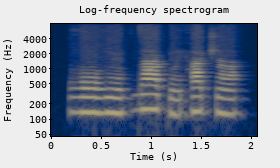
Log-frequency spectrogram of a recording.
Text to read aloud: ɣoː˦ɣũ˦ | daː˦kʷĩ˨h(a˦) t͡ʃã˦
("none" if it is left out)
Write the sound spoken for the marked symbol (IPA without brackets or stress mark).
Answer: a˦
